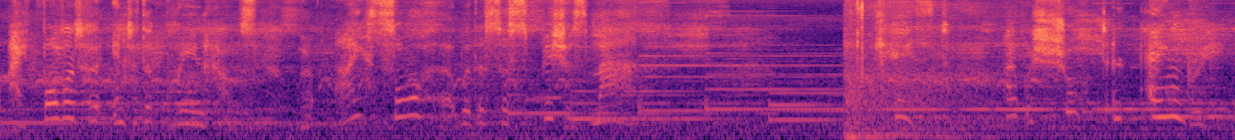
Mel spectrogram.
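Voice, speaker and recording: A woman playing a guilt-stricken young servant girl in a video game, confessing haltingly. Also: high voice, lively intonation. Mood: sorrowful confession. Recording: loud music behind the voice.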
